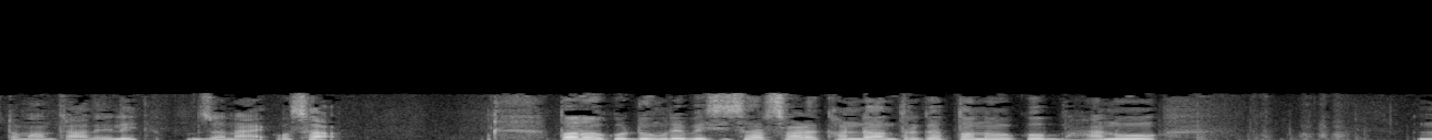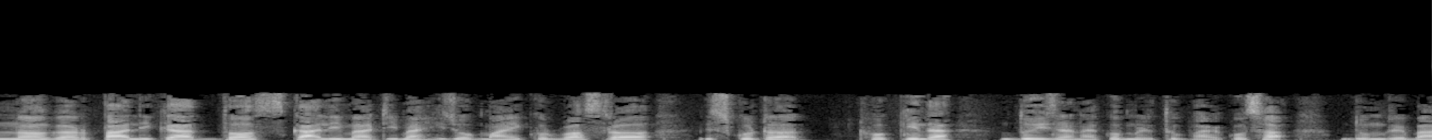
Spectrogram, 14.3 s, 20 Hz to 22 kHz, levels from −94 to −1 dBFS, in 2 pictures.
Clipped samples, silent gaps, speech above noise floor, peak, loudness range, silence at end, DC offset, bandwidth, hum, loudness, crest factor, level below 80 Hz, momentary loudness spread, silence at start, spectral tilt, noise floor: under 0.1%; none; 36 dB; -6 dBFS; 4 LU; 0 s; under 0.1%; 7.8 kHz; none; -26 LUFS; 20 dB; -60 dBFS; 10 LU; 0.05 s; -5 dB/octave; -62 dBFS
